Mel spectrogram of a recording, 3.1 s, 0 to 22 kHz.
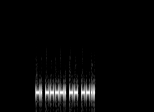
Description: Morse code, heard as a keyed tone, about 47 wpm, 700 Hz. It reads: N9MZ
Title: USA Call Signs - 3x Character Spacing - 50wpm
